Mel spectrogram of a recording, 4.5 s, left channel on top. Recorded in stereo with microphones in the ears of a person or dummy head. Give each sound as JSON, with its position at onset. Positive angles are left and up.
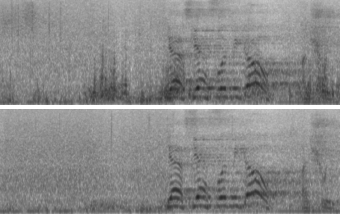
{"t": 2.2, "sound": "a man speaking", "side_deg": 0, "distance_m": 1.0}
